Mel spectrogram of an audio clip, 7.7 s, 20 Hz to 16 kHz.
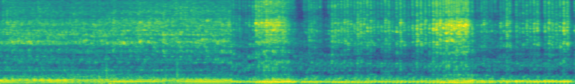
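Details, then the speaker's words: Nissan 1400 cold start after new exhaust and fuel tank work: loud, raw low rumble and blatting; exhaust snapped off right under the new manifold flange. "So you see, this is my issue. The exhaust actually ended up snapping off right underneath the branch bar of the new flange."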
